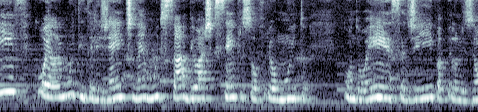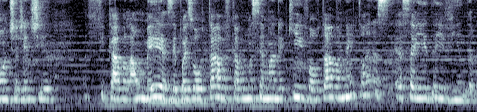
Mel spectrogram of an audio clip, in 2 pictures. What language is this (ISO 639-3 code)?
por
